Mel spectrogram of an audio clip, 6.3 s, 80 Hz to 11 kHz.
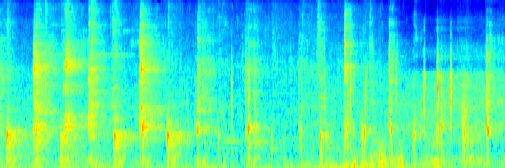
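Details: De Goot Damon, a Shire horse from Ostsee Shires, on the way to pick up a new boarder from Falkendorf on 2 May. Quick, uneven hoof knocks sound over a low background hum.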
